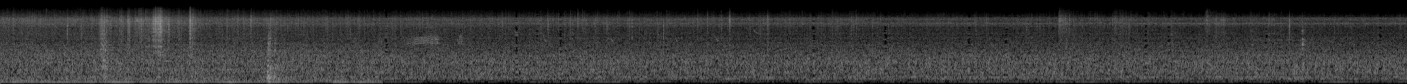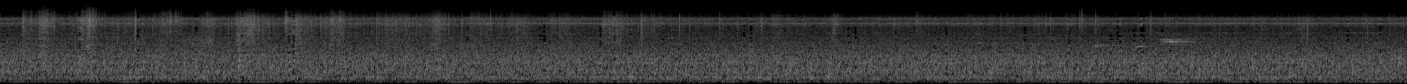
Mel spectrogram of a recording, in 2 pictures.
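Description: Eggplant slices frying in oil on a cast-iron dosa tawa, a steady sizzle, with a metal spatula clicking and scraping against the pan in the first few seconds and again about halfway through.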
